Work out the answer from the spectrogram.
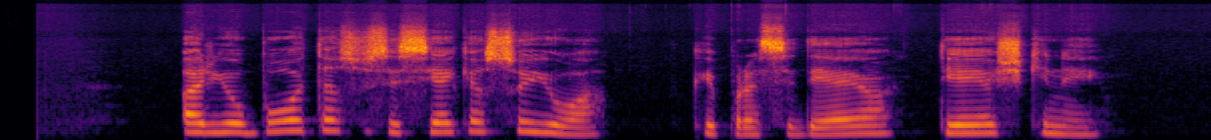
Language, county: Lithuanian, Vilnius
